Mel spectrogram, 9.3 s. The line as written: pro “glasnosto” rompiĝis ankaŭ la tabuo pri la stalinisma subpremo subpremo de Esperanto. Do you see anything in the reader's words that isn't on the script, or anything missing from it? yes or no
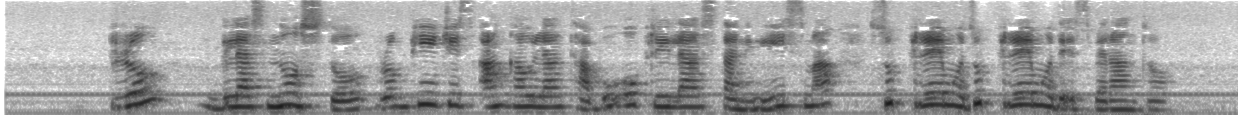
no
